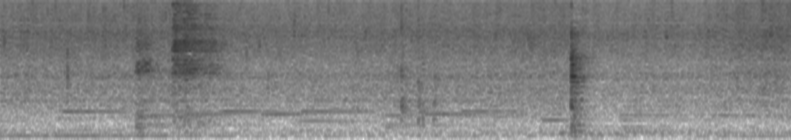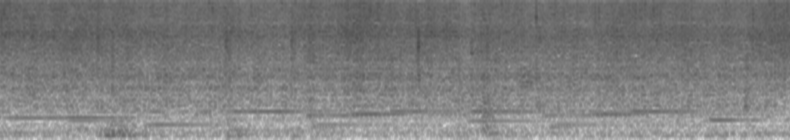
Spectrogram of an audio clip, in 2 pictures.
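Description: Onion-tomato masala sizzling in a nonstick frying pan as a plastic spoon stirs in green coriander paste and turmeric, with a few scrapes and knocks of the spoon against the pan, the sharpest about four seconds in. Soft background music plays underneath.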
